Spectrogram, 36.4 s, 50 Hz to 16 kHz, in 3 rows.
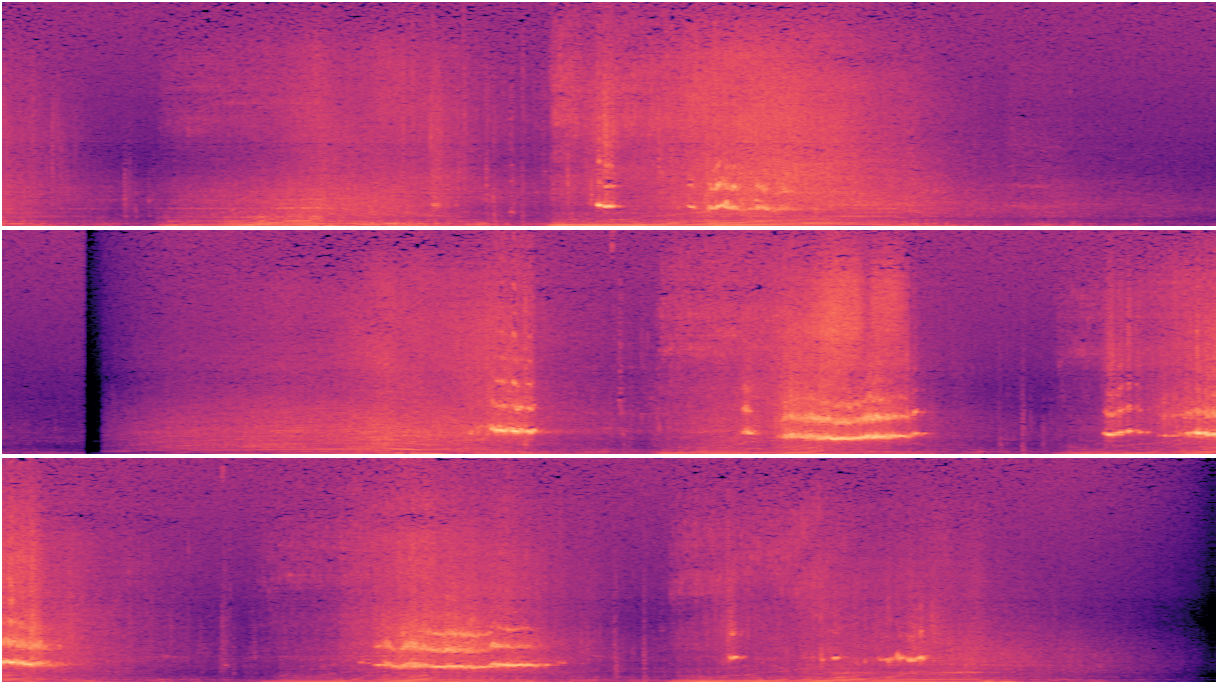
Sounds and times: screechy brakings on asphalt 0:00.0 - 0:35.6

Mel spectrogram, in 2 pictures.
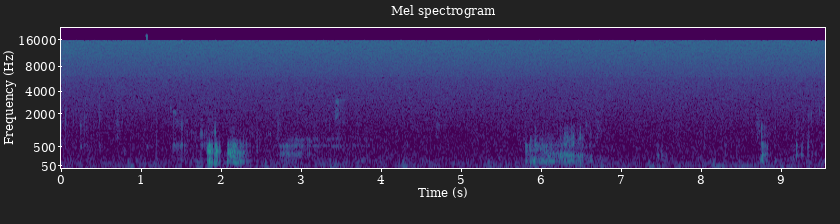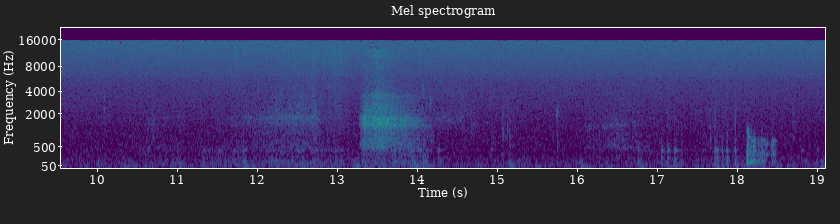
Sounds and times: Stomach gurgling 0:01.4 - 0:03.6
Stomach gurgling 0:05.8 - 0:06.8
Stomach gurgling 0:08.7 - 0:09.6
Stomach gurgling 0:16.7 - 0:18.7

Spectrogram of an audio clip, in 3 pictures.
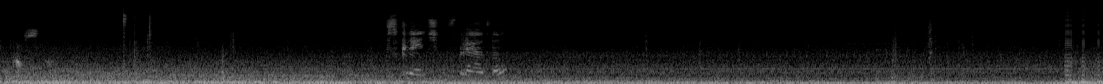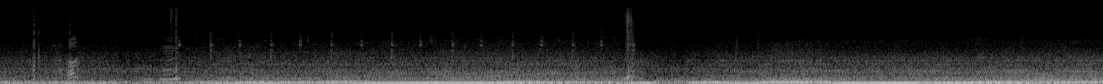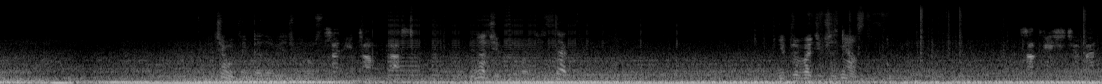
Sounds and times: voice of two navigators 0:00.0 - 0:00.6
engine 0:00.0 - 0:33.0
voice of two navigators 0:24.2 - 0:28.0
voice of two navigators 0:32.2 - 0:33.0

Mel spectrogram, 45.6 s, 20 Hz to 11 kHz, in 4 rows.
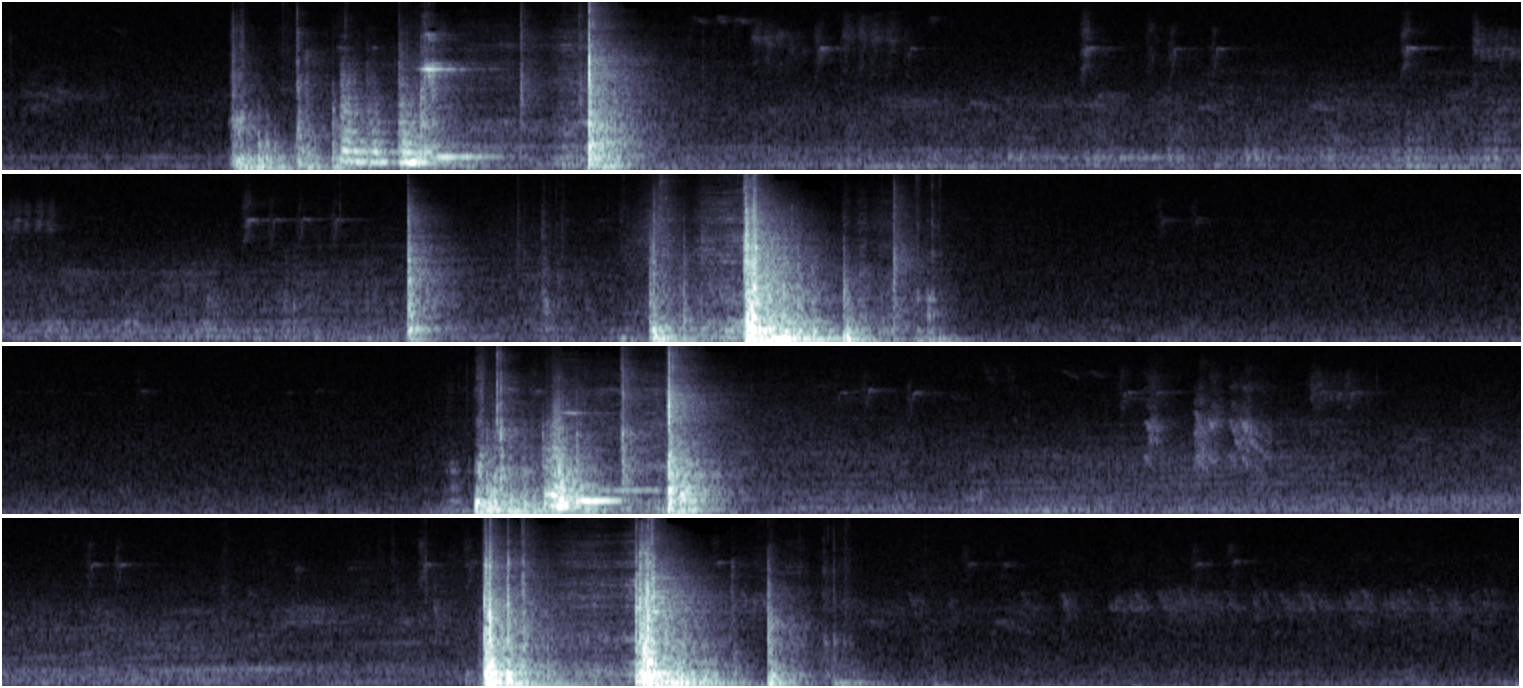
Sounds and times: Old sliding metal window lock 0:01.7 - 0:04.8
Old sliding metal window lock 0:15.4 - 0:18.6
Old sliding metal window lock 0:26.2 - 0:28.2
Old sliding metal window lock 0:37.7 - 0:40.6

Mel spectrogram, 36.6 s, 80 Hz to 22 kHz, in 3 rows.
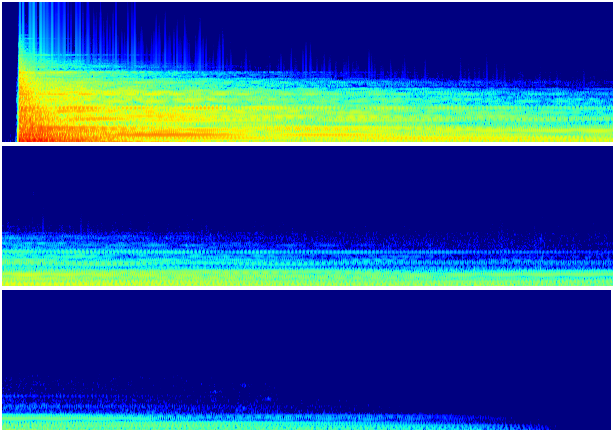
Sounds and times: timpani attack, with long resonance 0:00.3 - 0:07.2

